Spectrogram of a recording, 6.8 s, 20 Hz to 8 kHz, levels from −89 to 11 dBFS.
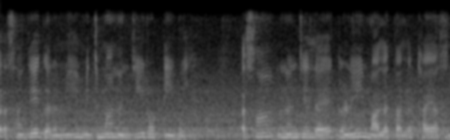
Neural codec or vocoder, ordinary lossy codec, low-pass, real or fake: none; none; 7.2 kHz; real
